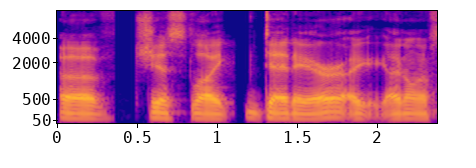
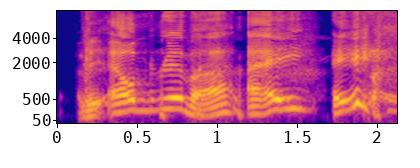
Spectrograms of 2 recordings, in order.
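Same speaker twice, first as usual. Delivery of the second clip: sudden, very high, loud put-on English accent; 5 dB louder than usual. Speaker recounting a cycling trip, slipping into an English accent. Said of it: "All of a sudden I'm doing an English accent".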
